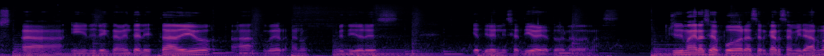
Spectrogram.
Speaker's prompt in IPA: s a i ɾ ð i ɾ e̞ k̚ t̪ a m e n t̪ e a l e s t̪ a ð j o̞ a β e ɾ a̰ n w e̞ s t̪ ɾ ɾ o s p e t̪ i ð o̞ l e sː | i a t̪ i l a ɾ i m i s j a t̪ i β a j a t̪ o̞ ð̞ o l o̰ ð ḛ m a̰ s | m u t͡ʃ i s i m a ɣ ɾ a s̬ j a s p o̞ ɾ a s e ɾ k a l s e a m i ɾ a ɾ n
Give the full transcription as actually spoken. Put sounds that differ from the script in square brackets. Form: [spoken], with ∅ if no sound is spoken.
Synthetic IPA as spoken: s a i ɾ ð i ɾ e̞ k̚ t̪ a m e n t̪ e a l e s t̪ a ð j o̞ a β e ɾ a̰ n w e̞ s t̪ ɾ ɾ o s p e t̪ i ð o̞ [ɾ] e [s] | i a t̪ i [ɾ] a ɾ i [n] i s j a t̪ i β a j a t̪ o̞ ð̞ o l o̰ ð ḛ m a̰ s | m u t͡ʃ i s i m a ɣ ɾ a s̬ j a s p o̞ ɾ a s e ɾ k a [ɾ] s e a m i ɾ a ɾ n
